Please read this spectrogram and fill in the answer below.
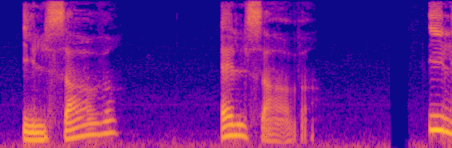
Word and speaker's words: savent: E-N-T, you don't pronounce it, so you get the sound savent, v-v-v-v, savent, okay? Ils savent, elles savent.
